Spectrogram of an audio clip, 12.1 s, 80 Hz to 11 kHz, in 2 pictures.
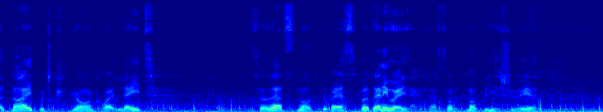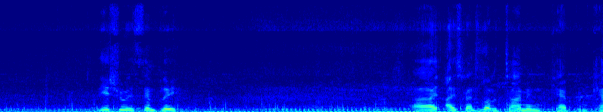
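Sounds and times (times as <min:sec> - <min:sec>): vehicle engine running: 0:03.4 - 0:12.0.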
